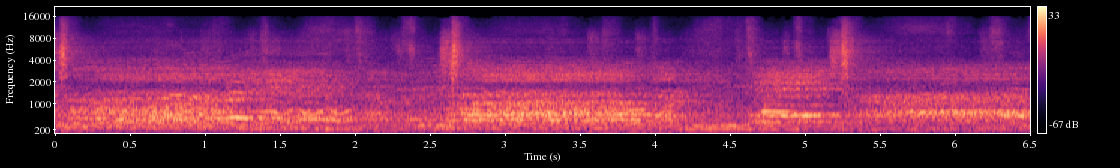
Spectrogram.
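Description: A church congregation singing and chanting together as a choir, voices held on sung notes, with a sharp percussive hit about every two and a half seconds.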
